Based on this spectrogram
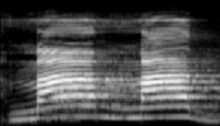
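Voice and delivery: mamadeira in long, separate syllables; sounded out slowly. Shown as a demonstration. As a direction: draw out each syllable for young learners. Teacher sounds out word slowly. (mamadeira devagar, sílaba por sílaba)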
